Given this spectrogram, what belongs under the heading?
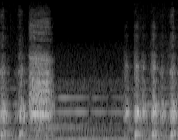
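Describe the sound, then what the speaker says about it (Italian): Minecraft chicken from the video game, a few short clucking calls in quick bursts, loud and close with no other sounds. "c'è questo gatto che ammazza una gallina di Minecraft"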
